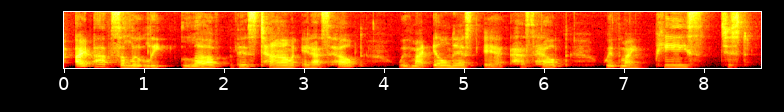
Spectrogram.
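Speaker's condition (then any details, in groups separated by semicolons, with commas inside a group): No condition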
